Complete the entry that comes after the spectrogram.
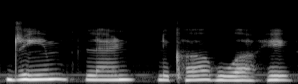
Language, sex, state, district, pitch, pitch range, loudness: Hindi, female, Madhya Pradesh, Bhopal, 205 Hz, 195-215 Hz, -14 LUFS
